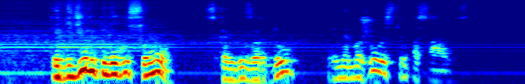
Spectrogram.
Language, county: Lithuanian, Kaunas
